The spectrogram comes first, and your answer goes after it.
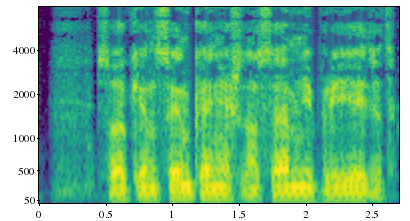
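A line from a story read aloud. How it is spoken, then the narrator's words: Grumbling. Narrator (Russian): пробурчал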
